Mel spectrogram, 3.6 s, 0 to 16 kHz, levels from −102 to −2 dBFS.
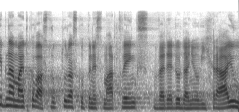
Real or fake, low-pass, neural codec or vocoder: real; 10.8 kHz; none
